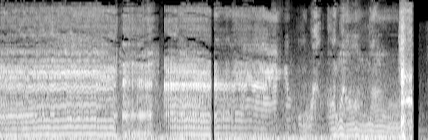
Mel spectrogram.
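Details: Angry, aggressive Chihuahua growling: a sustained, wavering, harmonic rumble held for several seconds with a few short breaks, rising in texture near the end and cut off by a sharp burst of noise.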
